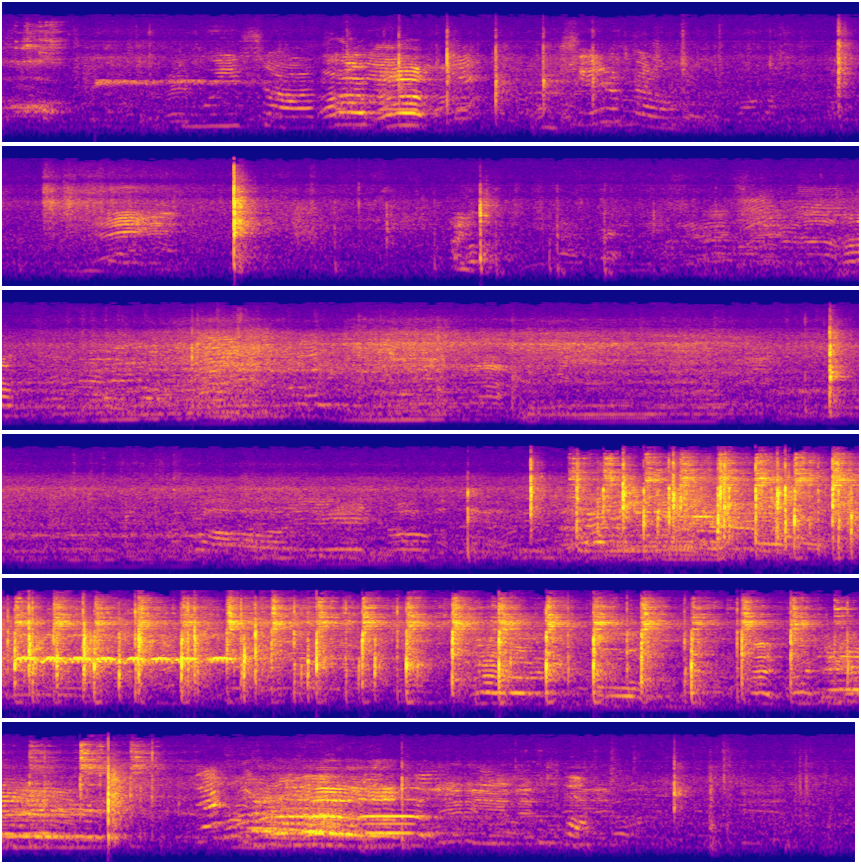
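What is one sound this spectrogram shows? Several men shout and call out to each other across an outdoor field.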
